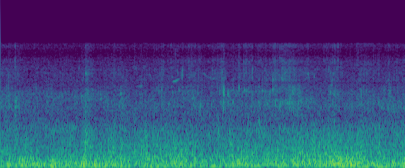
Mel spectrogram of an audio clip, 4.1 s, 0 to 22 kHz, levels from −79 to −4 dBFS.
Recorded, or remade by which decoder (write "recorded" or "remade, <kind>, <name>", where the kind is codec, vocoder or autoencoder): remade, vocoder, Vocos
